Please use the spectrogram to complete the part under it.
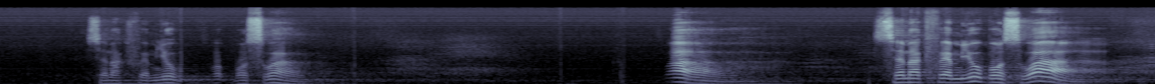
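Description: A man chants into a microphone in an echoing room.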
